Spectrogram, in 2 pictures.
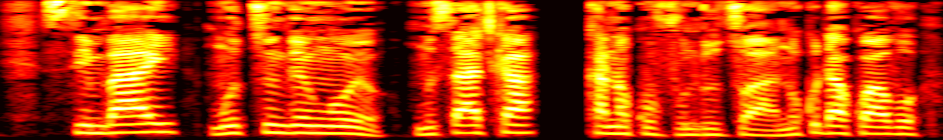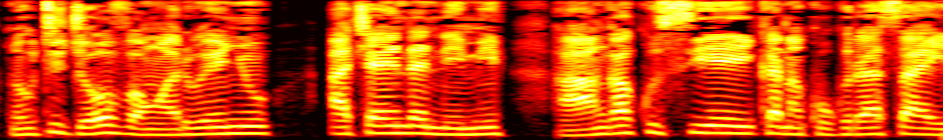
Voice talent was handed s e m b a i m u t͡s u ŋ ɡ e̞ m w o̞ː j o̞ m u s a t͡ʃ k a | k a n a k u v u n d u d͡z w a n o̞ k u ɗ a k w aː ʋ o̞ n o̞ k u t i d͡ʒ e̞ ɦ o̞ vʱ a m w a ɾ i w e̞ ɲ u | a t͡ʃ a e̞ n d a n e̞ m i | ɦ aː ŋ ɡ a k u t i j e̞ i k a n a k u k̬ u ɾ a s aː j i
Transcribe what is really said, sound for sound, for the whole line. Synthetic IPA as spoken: s i m b a i m u t͡s u ŋ ɡ e̞ m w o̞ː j o̞ m u s a t͡ʃ k a | k a n a k u v u n d u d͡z w a n o̞ k u ɗ a k w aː ʋ o̞ n o̞ k u t i d͡ʒ e̞ ɦ o̞ vʱ a m w a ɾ i w e̞ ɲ u | a t͡ʃ a e̞ n d a n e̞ m i | ɦ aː ŋ ɡ a k u s i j e̞ i k a n a k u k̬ u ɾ a s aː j i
